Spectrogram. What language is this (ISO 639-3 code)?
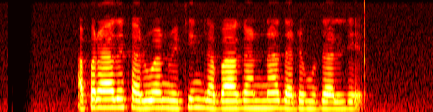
sin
